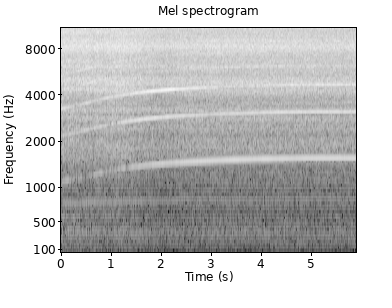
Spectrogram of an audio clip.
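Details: JetCat RC jet turbine before repair, forced started by air assist due to starter clutch failure, high idle exhaust temperature: steady high whine creeping up over hissing roar; worn bearings and a deformed, cracked NGV rubbing the turbine blades.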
